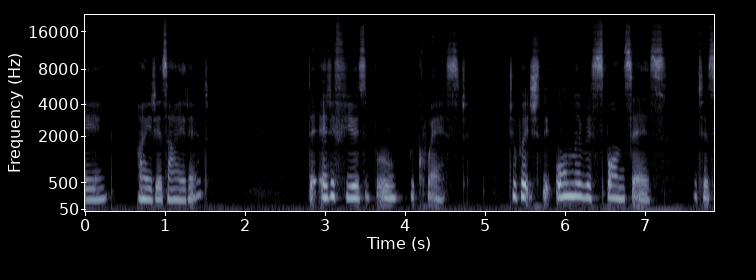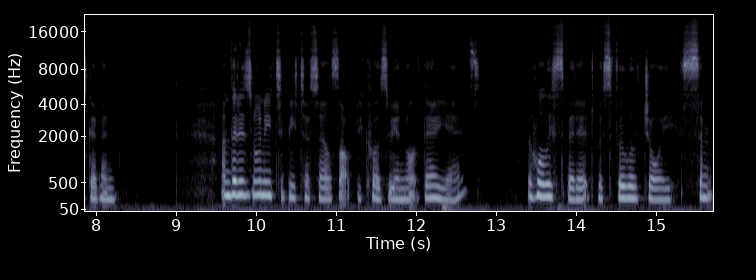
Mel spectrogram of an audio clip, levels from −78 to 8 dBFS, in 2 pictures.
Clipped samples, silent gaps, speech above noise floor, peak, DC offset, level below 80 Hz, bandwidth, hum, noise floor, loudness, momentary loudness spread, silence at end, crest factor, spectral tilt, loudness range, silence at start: under 0.1%; none; 34 dB; -10 dBFS; under 0.1%; -58 dBFS; over 20 kHz; none; -64 dBFS; -30 LUFS; 14 LU; 0 s; 20 dB; -4.5 dB/octave; 4 LU; 0 s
